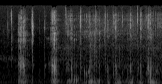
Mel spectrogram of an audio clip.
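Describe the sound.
A person imitates a pig, making a rapid run of snorting, grunting oinks, rhythmic and fairly loud for a couple of seconds.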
